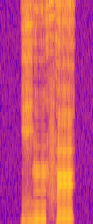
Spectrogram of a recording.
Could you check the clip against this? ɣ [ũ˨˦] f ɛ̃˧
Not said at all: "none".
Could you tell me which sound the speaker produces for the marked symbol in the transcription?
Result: ũ˨˦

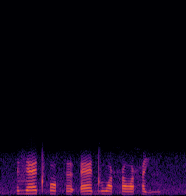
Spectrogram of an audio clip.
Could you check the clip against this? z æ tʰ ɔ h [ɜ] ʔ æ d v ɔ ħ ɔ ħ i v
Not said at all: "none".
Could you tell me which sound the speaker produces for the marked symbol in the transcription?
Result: ɜ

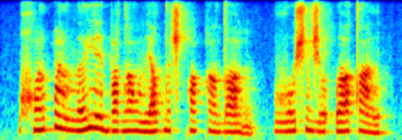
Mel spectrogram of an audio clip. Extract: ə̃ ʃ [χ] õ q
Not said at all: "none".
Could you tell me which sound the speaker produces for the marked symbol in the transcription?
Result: q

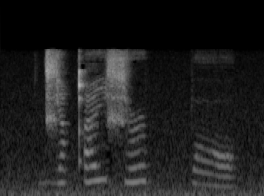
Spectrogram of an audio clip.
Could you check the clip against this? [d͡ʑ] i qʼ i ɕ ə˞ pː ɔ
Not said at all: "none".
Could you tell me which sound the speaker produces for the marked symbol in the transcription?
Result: d͡ʑ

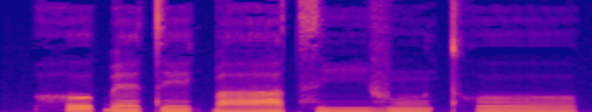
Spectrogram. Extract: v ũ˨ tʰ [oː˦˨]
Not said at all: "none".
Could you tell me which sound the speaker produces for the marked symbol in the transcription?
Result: oː˦˨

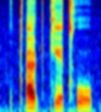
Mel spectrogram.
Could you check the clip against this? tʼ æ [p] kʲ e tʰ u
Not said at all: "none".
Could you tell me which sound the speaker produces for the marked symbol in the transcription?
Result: ʈ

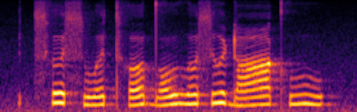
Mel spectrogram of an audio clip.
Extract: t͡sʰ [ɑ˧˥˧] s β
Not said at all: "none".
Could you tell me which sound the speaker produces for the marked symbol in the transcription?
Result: ə˧˥˧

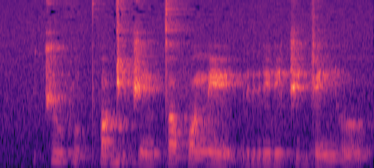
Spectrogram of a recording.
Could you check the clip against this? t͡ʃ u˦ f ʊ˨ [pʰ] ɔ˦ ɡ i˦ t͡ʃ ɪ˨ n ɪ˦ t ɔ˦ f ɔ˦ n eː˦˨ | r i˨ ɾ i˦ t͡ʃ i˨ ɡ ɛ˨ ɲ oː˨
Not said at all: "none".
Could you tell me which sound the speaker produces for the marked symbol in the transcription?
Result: pʰ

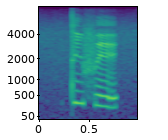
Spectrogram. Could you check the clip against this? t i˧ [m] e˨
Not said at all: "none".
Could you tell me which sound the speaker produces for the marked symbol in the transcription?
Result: f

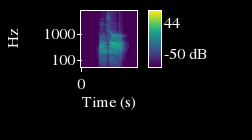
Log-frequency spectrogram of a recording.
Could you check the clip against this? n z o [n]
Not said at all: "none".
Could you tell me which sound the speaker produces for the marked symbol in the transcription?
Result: none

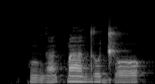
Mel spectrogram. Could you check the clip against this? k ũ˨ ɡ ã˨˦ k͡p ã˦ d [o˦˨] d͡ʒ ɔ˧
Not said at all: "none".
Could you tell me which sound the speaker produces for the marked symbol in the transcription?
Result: o˦˨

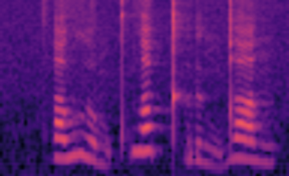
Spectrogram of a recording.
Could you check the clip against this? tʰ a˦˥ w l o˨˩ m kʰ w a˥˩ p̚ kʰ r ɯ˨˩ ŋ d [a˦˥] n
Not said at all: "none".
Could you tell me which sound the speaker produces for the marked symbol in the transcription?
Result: a˧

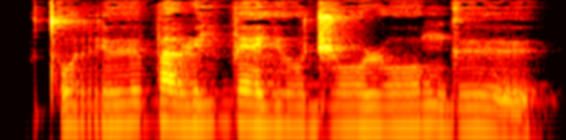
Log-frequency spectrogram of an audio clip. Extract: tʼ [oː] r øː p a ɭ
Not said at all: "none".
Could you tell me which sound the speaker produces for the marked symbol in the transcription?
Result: o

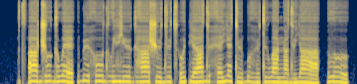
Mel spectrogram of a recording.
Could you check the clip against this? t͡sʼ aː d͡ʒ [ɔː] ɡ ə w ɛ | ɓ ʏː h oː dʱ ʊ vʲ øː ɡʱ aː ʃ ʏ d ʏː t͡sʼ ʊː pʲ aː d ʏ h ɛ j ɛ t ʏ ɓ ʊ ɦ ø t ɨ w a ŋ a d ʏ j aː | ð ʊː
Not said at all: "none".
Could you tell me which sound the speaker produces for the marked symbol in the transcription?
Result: ʊː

